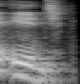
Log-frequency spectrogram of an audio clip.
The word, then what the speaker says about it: is: देखिए डब्ल्यू एच ए टी इसे पढ़ते हैं। व्हाट? व्हाट मींस होता है क्या? इज आई एस को इस नहीं पढ़ते इज इज मींस है दिस और दिस मींस होता है यह।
